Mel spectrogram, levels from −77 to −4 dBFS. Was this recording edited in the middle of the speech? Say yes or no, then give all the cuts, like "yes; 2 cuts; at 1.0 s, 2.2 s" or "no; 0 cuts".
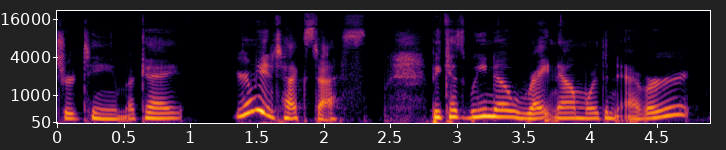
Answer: no; 0 cuts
